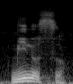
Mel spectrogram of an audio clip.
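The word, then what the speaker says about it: минус: 러시아 식으로 발음을 해야 되기 때문에 플러스 마이너스를 플루스 미누스 이렇게 발음한 돼.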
